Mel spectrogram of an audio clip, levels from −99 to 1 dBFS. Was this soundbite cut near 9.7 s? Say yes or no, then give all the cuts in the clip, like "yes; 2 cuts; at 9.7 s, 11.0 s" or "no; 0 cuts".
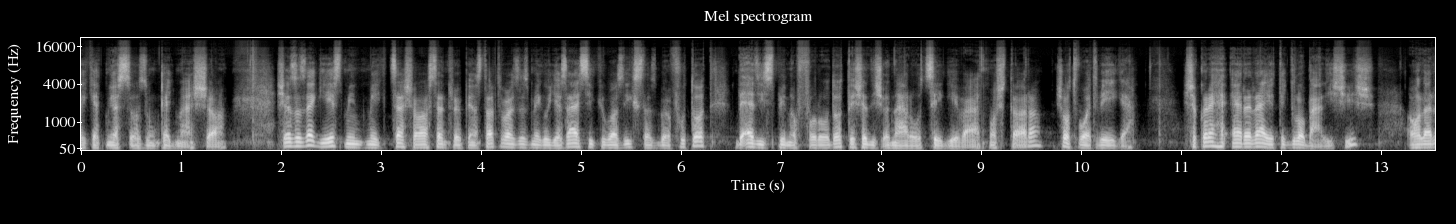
yes; 1 cut; at 9.7 s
